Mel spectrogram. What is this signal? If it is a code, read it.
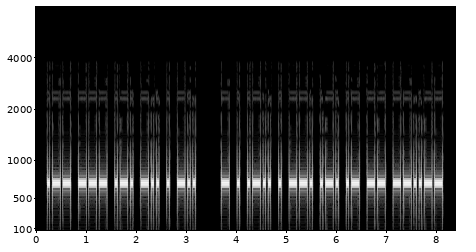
Morse code, heard as a keyed tone, about 23 wpm, 700 Hz. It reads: WORDED TELEGRAM,
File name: Book One / 14-Chapter 14 - 23 WPM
